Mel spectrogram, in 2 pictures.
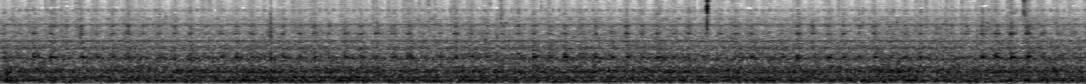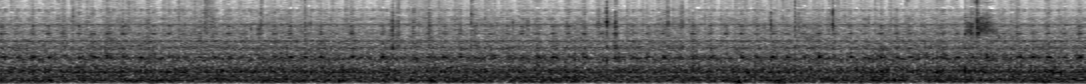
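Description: Steady mechanical hum of a small motor running, with several constant tones; a single sharp click about five seconds in.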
